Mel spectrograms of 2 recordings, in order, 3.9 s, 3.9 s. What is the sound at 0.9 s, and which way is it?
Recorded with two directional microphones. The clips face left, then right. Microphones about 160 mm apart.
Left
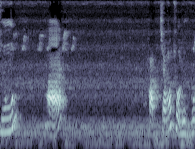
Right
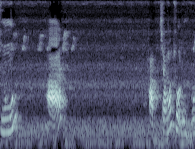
Frog, 35° left (ahead or behind).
